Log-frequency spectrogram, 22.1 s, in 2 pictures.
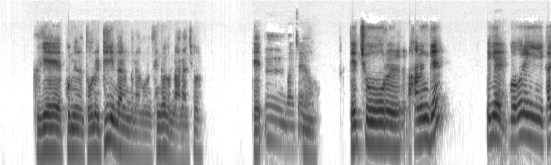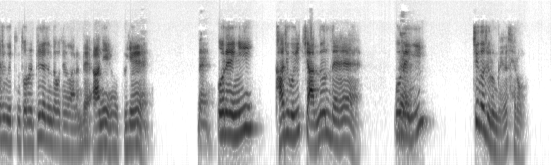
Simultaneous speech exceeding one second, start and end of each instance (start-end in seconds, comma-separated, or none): none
